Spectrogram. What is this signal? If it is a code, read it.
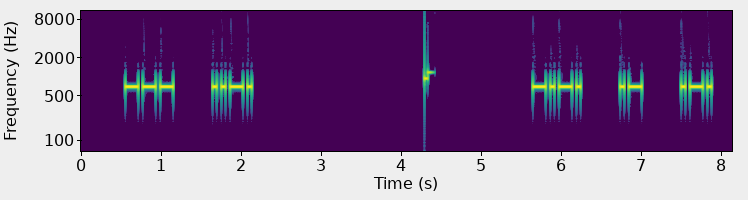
Morse code, heard as a keyed tone, about 22 wpm, spaced as for 13 wpm, 700 Hz. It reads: OF CAR
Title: 3x Character Spacing - Top 300 Words - 22wpm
